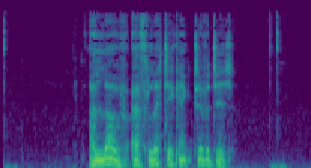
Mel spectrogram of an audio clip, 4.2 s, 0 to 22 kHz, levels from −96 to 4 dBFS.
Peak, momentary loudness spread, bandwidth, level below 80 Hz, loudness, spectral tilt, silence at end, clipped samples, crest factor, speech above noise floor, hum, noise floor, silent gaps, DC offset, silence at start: -12 dBFS; 23 LU; 16 kHz; -52 dBFS; -27 LUFS; -5.5 dB/octave; 0.35 s; under 0.1%; 16 dB; 45 dB; none; -71 dBFS; none; under 0.1%; 1.2 s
